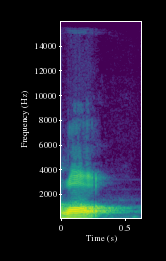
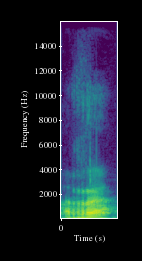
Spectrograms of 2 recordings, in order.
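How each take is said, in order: First: The r sound is heavy and thick. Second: The r sound is light and thin. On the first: The speaker calls it right. "Ro harusnya tebel" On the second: The speaker calls it wrong. "Dia baca tipis padahal dia tebal"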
